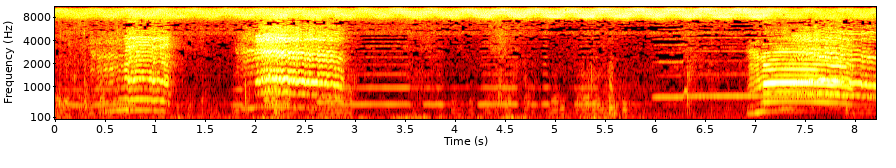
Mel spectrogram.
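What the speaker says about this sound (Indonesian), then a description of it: "Domba bukan embe." Several loud, wavering bleats from Garut sheep in a village, coming in separate bursts near and far, with a soft voice and faint rural background between the calls.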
